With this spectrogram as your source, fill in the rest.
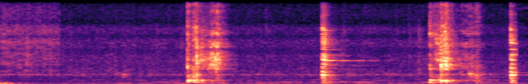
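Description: Cooked rice is tipped into a pan and stirred with a metal spoon in a home kitchen, giving a few separate scraping and clinking bursts between quiet gaps, fairly close but soft overall.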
